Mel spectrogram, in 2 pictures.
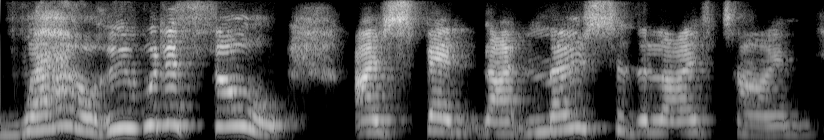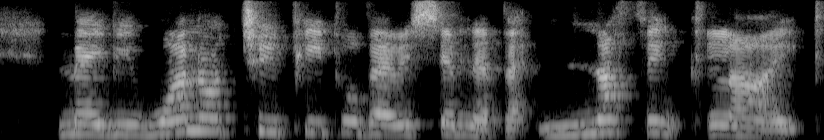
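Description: A woman speaks with an English accent and lively intonation. Her voice is somewhat breathy, and her pace is fairly slow. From England. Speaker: podcast host. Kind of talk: casual interview chat. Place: home room. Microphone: webcam.

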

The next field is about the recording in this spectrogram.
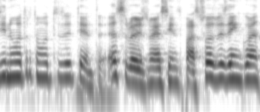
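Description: A very clean recording, silent background, and lively intonation. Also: man. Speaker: comedy podcast co-host. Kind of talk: casual chat.

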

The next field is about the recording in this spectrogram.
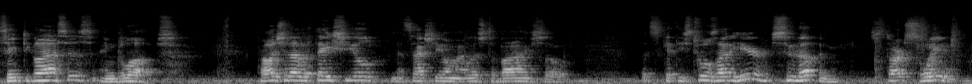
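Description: A high-pitched male voice with audible room echo and light background noise. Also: ordinary pitch variation, moderate pace. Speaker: remodeling contractor. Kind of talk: tutorial. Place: bathroom.

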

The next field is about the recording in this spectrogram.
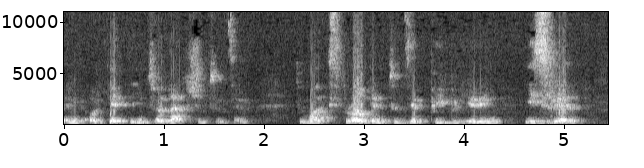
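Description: With audible room echo, a man talks at a medium pitch and a fairly slow pace. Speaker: Holocaust survivor and artist. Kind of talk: interview answer. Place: meeting room.

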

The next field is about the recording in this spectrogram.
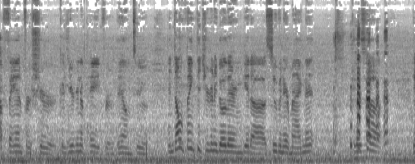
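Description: Through loud background noise, a man talks at a moderate pace with ordinary pitch variation in a dry sound with no echo. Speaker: vlogger. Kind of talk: casual vlog chat. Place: car. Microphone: phone near.

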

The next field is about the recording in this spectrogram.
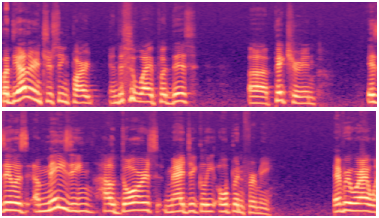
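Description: In an American accent, a man speaks fairly quickly at a high pitch with ordinary pitch variation, the background quiet. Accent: Mexican American English. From southern New Mexico, US. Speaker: biologist; guest. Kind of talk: lecture. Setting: stage with audience. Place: hall.

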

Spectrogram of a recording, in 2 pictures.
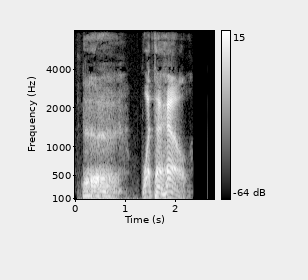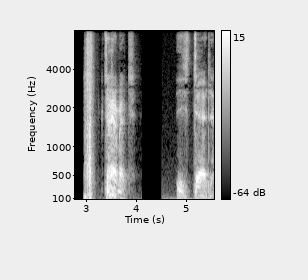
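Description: Using a raspy, cartoonish character voice, a man speaks at a very slow pace with long, frequent pauses. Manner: gruff.

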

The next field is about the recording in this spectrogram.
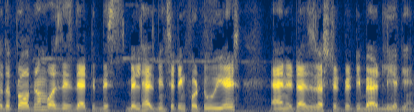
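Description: A man talks with fairly even intonation in a dry sound with no echo. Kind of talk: casual vlog chat. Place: garage. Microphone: phone near.

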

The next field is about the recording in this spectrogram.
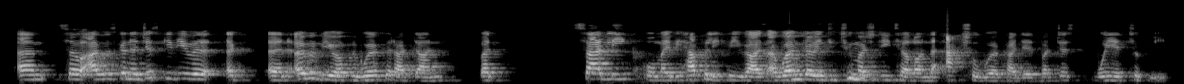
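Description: Audible room echo surrounds a woman speaking at a moderate pace. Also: ordinary pitch variation. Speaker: keynote speaker. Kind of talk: keynote lecture. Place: hall.

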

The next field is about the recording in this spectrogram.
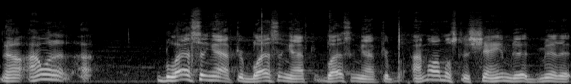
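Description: Fairly quick speech in an American accent with lively intonation, over music in the background. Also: man, fairly high pitch for a man. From Southern California. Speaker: retired probation officer and teacher. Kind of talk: testimony. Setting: stage with audience. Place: cafe. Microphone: lapel.

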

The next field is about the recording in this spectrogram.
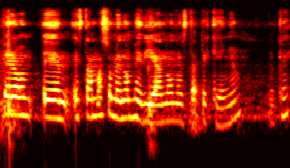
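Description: A woman speaks at a fairly slow pace in a slightly mellow, nasal voice with vocal fry, over faint background noise.

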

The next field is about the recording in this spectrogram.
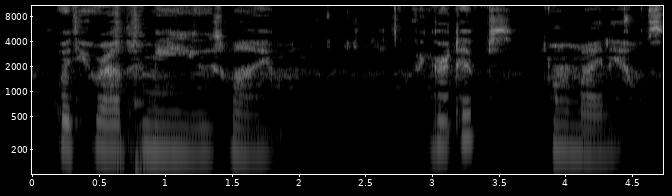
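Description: Soft-spoken and somewhat breathy, a woman talks at a fairly slow pace in a gentle tone with ordinary pitch variation. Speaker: video creator. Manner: soft-spoken, gentle ASMR voice. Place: home room. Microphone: earbuds.

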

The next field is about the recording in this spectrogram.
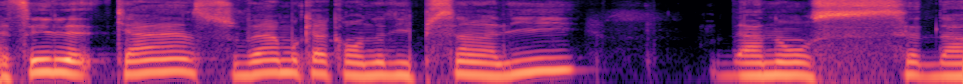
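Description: This man's voice sits at a high pitch, with fairly even intonation. The recording is very clean, the background silent. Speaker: farmer. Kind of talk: casual chat. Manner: fast.

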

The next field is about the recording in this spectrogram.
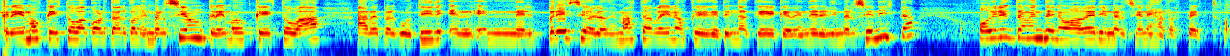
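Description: Over light background noise, a woman talks at a moderate pace with ordinary pitch variation and very even loudness. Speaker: local councillor. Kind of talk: interview answer. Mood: calm, explanatory. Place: hall.

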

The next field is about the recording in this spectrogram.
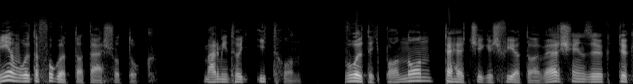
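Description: A man's plain, everyday voice at a medium pitch and fairly quick pace, with a dry, close sound and no echo. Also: quiet background. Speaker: cycling podcast host. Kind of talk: casual interview.

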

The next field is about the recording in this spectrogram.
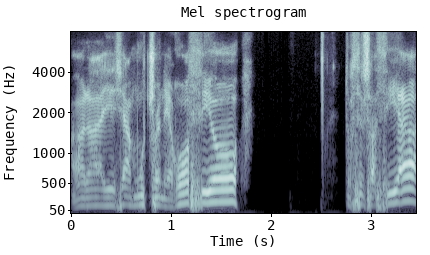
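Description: Over a quiet background, a man talks at a fairly slow pace with ordinary pitch variation in a dry sound with no echo. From Spain, Castilla-La Mancha (Ciudad Real); Castilla-La Mancha, Spain. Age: 50s. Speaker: retired bodybuilding champion; interviewee. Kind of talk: interview. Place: home room. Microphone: headset.

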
